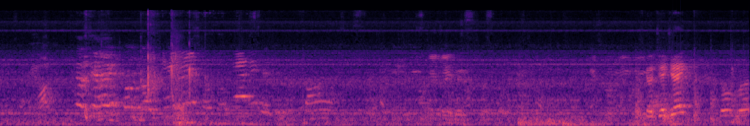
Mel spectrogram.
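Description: Voices of spectators and players calling out and chattering at a distance, the words unclear, loudest about a second in and again near the end, over a low rumble. A single sharp click sounds about two seconds in.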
